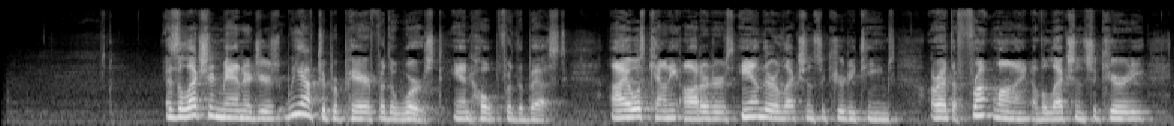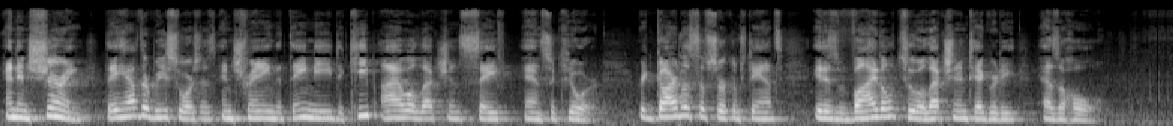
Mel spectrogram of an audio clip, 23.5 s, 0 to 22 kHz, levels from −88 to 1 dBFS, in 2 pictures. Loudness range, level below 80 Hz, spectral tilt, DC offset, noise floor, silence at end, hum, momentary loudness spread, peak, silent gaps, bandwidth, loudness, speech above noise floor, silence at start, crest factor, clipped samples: 3 LU; -58 dBFS; -5 dB/octave; under 0.1%; -55 dBFS; 0.75 s; none; 10 LU; -2 dBFS; none; 16.5 kHz; -20 LUFS; 35 dB; 1.65 s; 18 dB; under 0.1%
